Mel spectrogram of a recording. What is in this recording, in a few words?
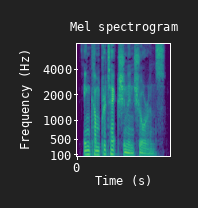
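"income protection insurance", British English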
